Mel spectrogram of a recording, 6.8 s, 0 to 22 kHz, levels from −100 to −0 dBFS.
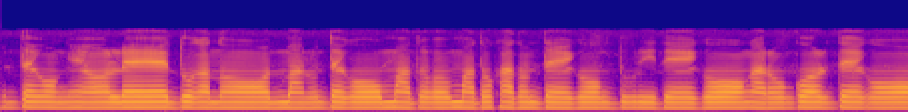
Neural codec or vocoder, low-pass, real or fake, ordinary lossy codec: none; 7.2 kHz; real; none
